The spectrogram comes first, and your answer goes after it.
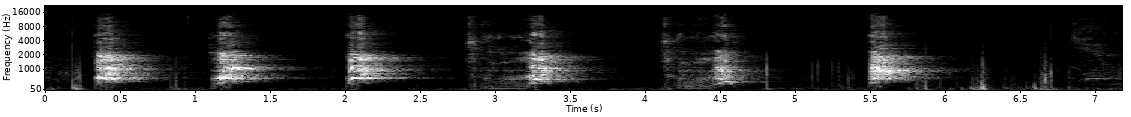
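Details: Bear, a German Shepherd, barks while playing with a floppy fish toy as his owner urges him to get it; about seven loud, sharp barks spaced roughly a second apart, with voice heard between them.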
